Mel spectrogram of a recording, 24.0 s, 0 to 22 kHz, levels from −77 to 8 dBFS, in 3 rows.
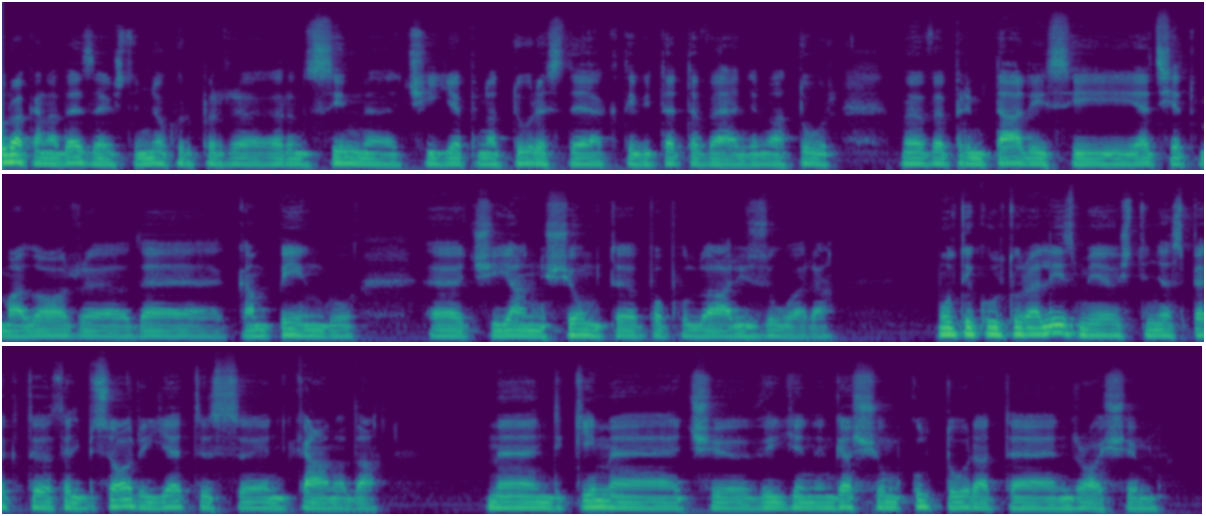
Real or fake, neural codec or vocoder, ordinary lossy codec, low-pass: fake; vocoder, 48 kHz, 128 mel bands, Vocos; none; 19.8 kHz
